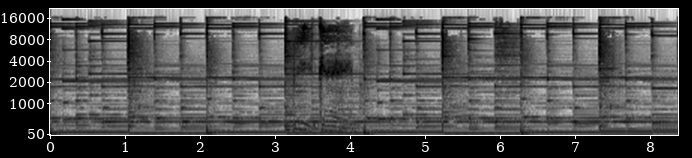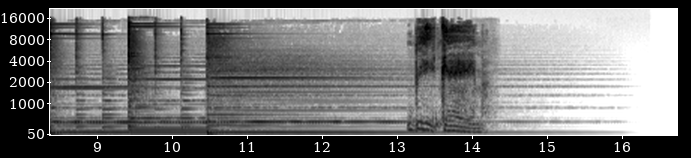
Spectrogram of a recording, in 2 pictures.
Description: Ionian/Major
fun
childlike
cute
happy
kids piano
